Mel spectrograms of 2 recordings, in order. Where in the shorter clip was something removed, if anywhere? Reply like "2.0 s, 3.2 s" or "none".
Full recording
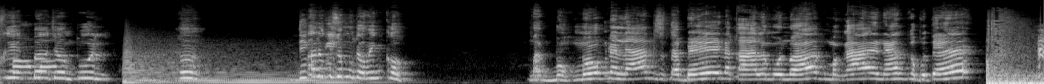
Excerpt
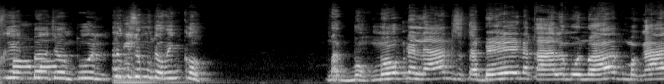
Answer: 1.1 s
